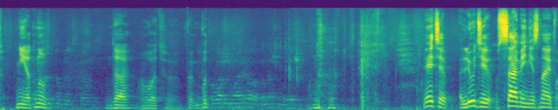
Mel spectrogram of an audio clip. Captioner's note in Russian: посмеивается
